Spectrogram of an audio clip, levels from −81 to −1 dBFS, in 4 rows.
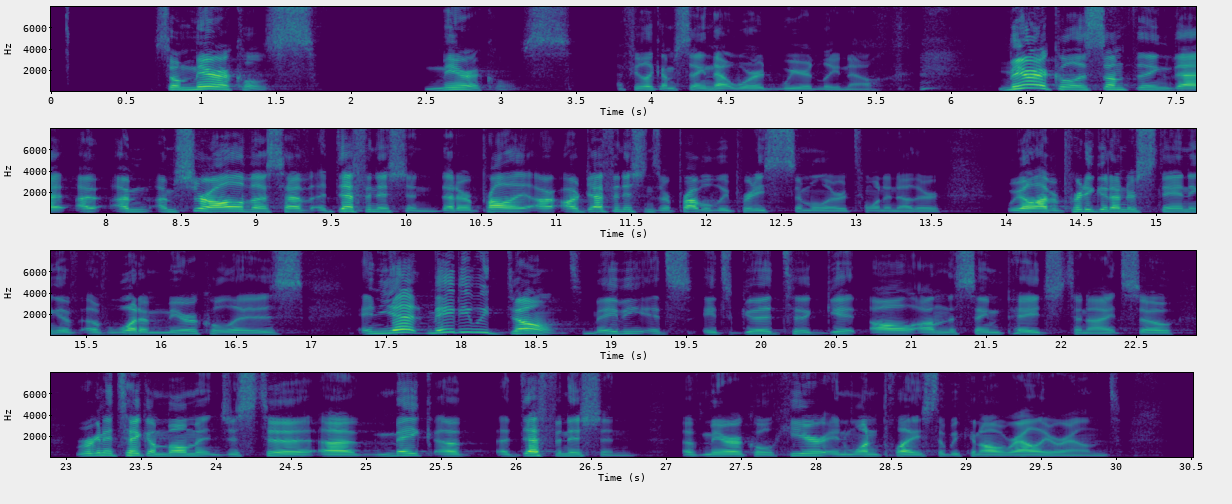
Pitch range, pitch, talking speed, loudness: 140-190 Hz, 160 Hz, 185 wpm, -27 LUFS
